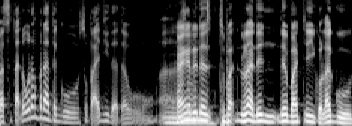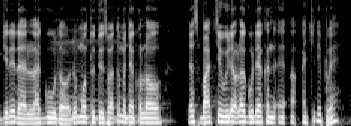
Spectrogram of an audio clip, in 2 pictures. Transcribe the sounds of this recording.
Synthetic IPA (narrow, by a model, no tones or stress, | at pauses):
basat̪a̰ʔdəoɾaŋpərnat̪əɡosupa̰ʔa̰d͡ʒit̪a̰ʔt̪aṵ | akaɾaŋadiədasəbap̚t̪uladədiəbat͡ʃəikʊt̪ʔ̚laɡukiɾədalaɡut̪awdəmɔ̃t̪ut̪usəbap̚t̪umat͡ʃamkalaw | d͡ʒasbat͡ʃəwidawʔlaɡudiəakanəʔaʔat͡ʃiniapəɛh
